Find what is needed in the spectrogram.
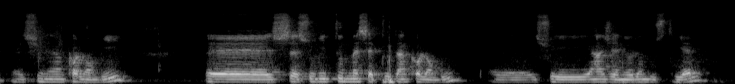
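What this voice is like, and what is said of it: Colombian accent speaking French. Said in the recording (French): “pour mon accent, je suis colombien”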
